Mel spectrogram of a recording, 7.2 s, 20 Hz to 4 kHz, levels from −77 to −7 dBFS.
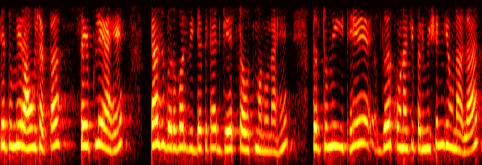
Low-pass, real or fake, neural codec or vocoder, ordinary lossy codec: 3.6 kHz; fake; autoencoder, 48 kHz, 128 numbers a frame, DAC-VAE, trained on Japanese speech; none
